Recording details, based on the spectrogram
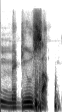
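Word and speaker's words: Méduse: the raft of the Medusa Medusa is an English in engl uh in French it is medus m e d s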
